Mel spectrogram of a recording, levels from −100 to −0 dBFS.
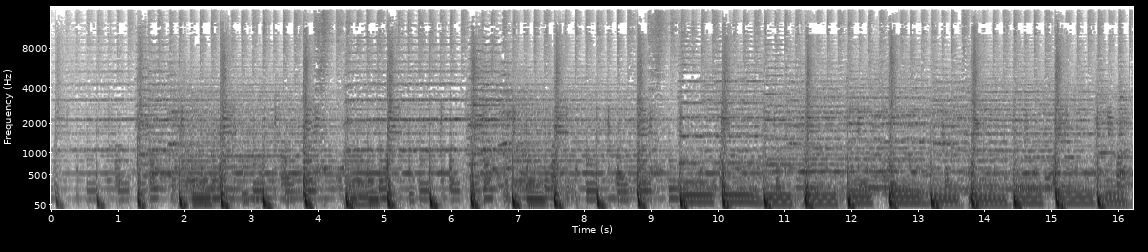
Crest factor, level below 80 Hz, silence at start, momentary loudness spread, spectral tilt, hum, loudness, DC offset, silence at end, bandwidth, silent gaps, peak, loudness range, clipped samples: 20 dB; -26 dBFS; 0 s; 7 LU; -5.5 dB/octave; none; -23 LUFS; under 0.1%; 0 s; 16 kHz; none; -2 dBFS; 1 LU; under 0.1%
